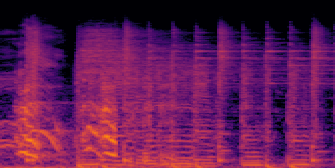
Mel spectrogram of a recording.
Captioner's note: clears his throat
